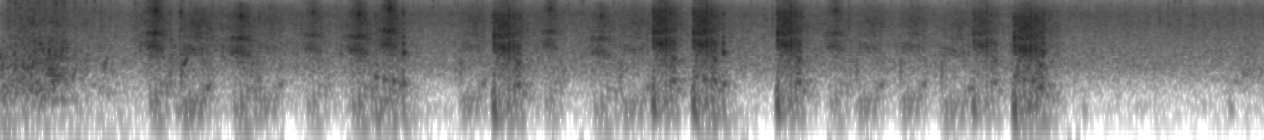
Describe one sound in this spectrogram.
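A fish flops and splashes in water.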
